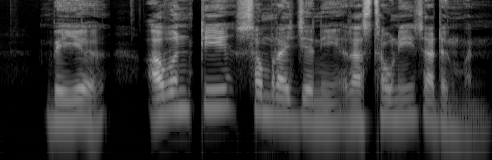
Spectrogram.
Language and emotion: Bodo, neutral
